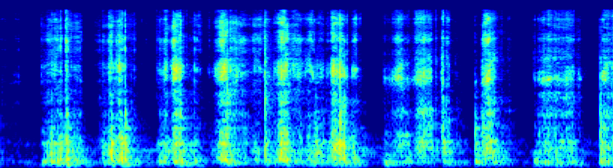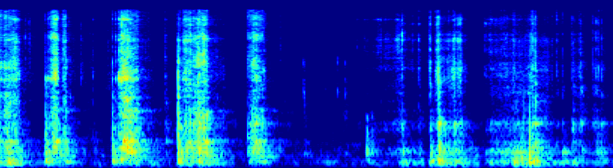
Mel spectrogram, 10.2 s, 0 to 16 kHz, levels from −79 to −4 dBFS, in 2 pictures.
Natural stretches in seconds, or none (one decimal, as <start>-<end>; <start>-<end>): 0.0-2.8; 3.6-10.2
